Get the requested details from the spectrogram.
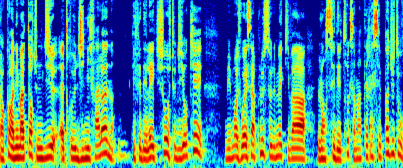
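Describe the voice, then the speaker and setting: A normal speaking voice with ordinary pitch variation at a fairly quick pace, on a very clean recording with a silent background. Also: man. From Paris suburbs, Villiers-le-Bel. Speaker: comedian. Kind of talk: casual interview. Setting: theatre venue.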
